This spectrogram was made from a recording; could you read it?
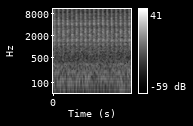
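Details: Ford F-150 engine, recently bought: sharp, regular metallic ticking, roughly eleven per second, over a steady run; knock of unknown cause.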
